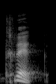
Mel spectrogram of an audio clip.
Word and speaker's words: Trac: 이제 도입해서 사용하게 됩니다이 트랙 trac인데 트랙이라고 읽어요 트랙은 이제 버그 트래킹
